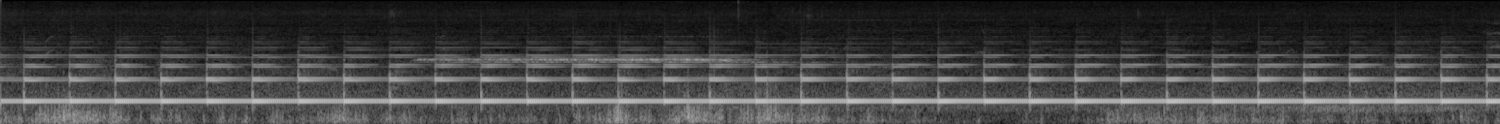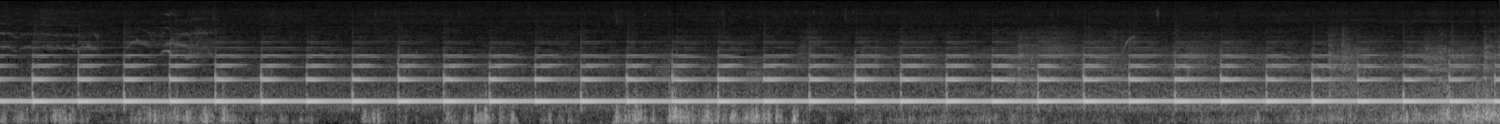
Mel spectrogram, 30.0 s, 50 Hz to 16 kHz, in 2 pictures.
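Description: Japanese level-crossing alarm ringing its bell tone over and over at an even pace, the signal that a train is approaching. Near the end the low rumble of the approaching KiHa 40 diesel railcar rises underneath it.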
